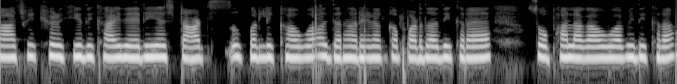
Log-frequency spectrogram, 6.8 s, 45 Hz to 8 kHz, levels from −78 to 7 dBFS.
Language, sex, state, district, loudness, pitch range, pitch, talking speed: Hindi, female, Haryana, Jhajjar, -11 LUFS, 225-240 Hz, 230 Hz, 220 wpm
